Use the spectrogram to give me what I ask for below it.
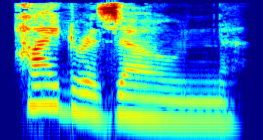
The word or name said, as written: hydrazone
